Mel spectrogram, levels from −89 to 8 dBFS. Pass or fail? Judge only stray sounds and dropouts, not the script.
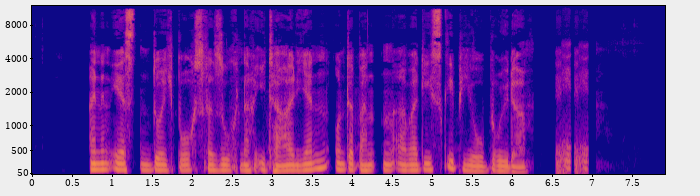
fail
